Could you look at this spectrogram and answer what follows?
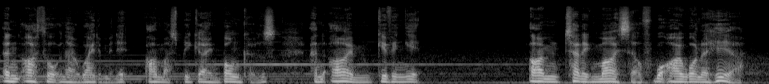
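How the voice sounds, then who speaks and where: Speaking at a fairly slow pace, a man with a medium-pitched voice and ordinary pitch variation comes through over noticeable background noise. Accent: London. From London. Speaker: UFO witness. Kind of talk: testimony. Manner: halting.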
